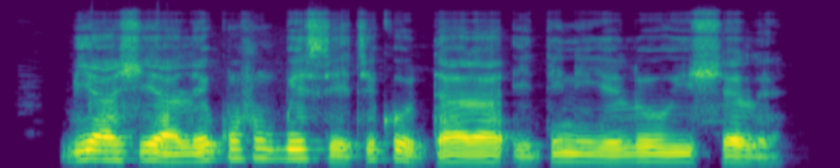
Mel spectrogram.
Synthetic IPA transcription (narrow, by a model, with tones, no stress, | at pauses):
bi˦a˧ʃe˧a˨le˨˦kũ˦fũ˦ɡ͡be˦˨se˨ti˨˦kʰo˦˨da˨˦ɾa˧ʔi˨dĩ˨˦nĩ˧je˧lo˦ɾi˦i˦˨ʃɛ˧lɛ˨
